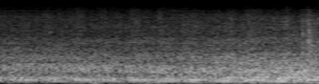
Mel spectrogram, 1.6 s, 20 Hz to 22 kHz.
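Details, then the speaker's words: 1996 Holmes 5200 BTU air conditioner made by WCI, LG compressor, Macmillan fan motor on low, after running a while: steady even hum with soft airy fan rush, no knocks or rattles; drawing 4.52 A, 450 W; normal quiet running. "Compressor's nice and quiet now. And we're at 4.52 amps and 450 watts."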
